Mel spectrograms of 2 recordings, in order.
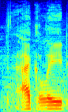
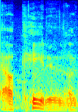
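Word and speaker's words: Alcaide: right here is David accolade and Jason Shaw up next after this one folks that it's actually David al-qaeda the way I pronounce his name that was it that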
